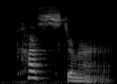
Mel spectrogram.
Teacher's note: And for customer, notice that I go up, down, down.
